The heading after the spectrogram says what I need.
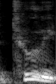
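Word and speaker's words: Thule: you have the the the Tuli tribe and yes that's spelled the same way as your ski rack T H U L E the Tuli uh tribe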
